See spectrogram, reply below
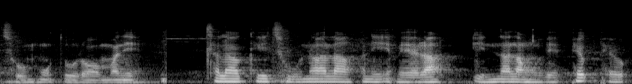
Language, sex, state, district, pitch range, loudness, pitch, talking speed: Mizo, male, Mizoram, Aizawl, 110-125 Hz, -21 LUFS, 115 Hz, 200 wpm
